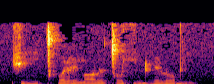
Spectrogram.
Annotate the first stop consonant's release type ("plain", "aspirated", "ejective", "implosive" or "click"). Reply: click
